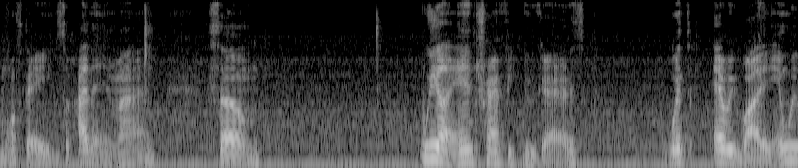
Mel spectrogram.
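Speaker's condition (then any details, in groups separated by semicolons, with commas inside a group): Cerebral palsy; wheelchair user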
